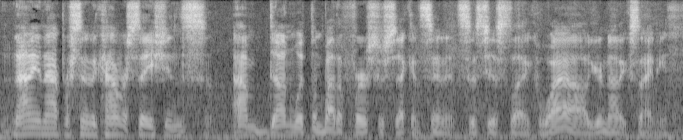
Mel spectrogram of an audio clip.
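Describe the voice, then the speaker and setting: Over noticeable background noise and audible room echo, a man talks at a moderate pace with hardly any pauses and very wide pitch swings. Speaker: podcast host. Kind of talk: casual monologue. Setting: parked car at a gym parking lot. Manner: many filler words, uh and um.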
